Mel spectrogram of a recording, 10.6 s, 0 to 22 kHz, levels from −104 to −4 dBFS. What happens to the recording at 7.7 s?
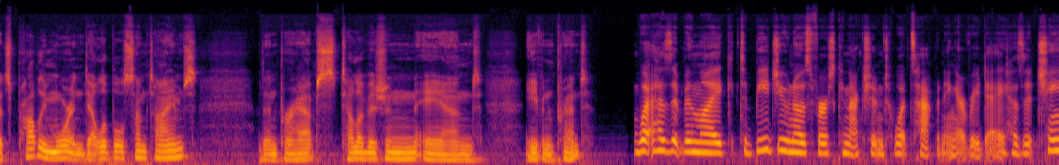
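Nothing goes wrong at 7.7 s; the audio plays through that moment intact, with no dropout, click or other fault.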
